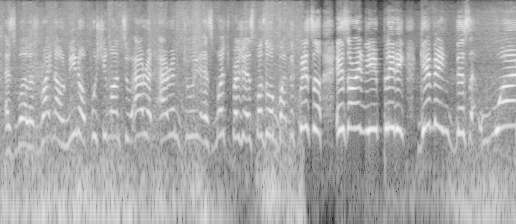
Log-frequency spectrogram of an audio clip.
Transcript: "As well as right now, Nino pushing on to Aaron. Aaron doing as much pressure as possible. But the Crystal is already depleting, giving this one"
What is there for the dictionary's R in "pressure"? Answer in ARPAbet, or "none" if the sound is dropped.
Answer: L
